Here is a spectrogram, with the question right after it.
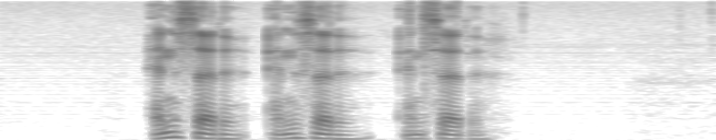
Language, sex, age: Danish, male, 25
